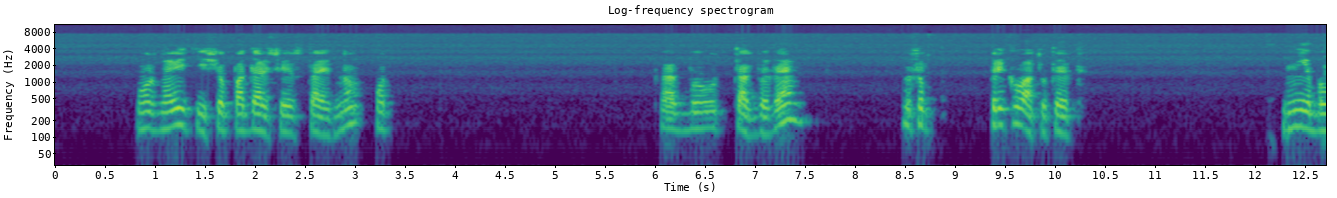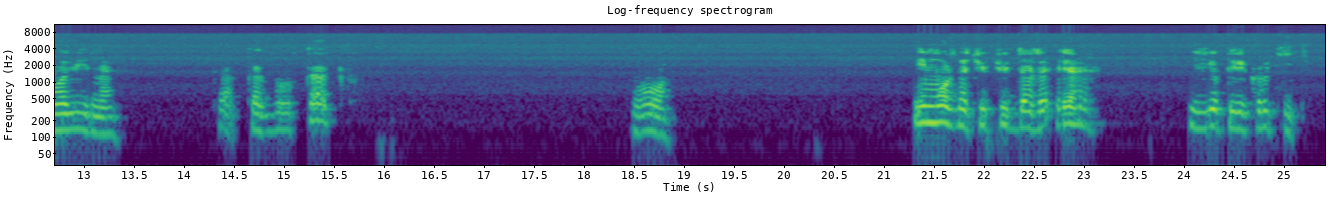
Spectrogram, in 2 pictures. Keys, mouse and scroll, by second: 12.8 shift+f.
